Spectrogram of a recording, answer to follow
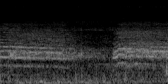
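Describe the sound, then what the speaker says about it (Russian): Loud, harsh screeching calls from parrots in a park, two sustained cries separated by a brief dip, close and continuous over outdoor ambience with no talk. "Попугаи так кричат."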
